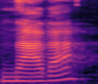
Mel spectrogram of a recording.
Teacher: you might tend to go over it really fast so that it might at the end sound nara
